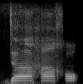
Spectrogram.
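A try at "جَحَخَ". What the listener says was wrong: Jahahu. Tidak diturunkan, dinaikkan.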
